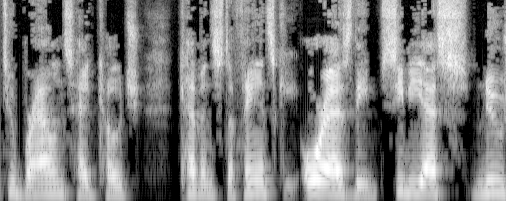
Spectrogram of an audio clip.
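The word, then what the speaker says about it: Stefanski: award that went to Brown's head coach Kevin stefansky or as the CBS new show that nobody's gonna watch actor said Stephen stansky not great for your show called tracker when you can't even track the right pronunciation of an award winner but let's Dive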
